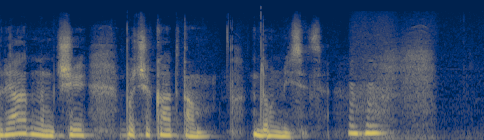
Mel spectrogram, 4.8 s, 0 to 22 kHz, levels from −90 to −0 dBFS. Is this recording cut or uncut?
cut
